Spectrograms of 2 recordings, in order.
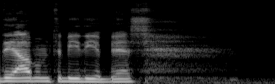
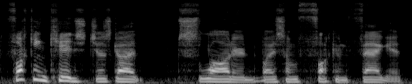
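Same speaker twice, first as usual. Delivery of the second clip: normal talking voice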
